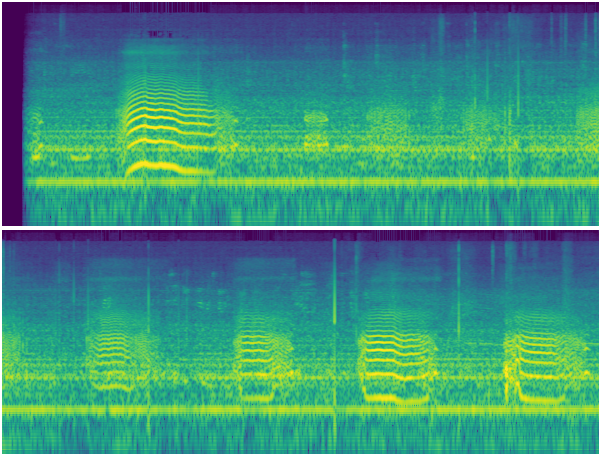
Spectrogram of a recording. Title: Jumper snoring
